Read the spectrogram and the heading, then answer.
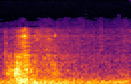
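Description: door being opened

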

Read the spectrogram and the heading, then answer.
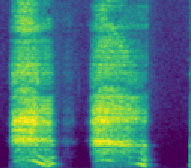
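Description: sharp gasp of shock

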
